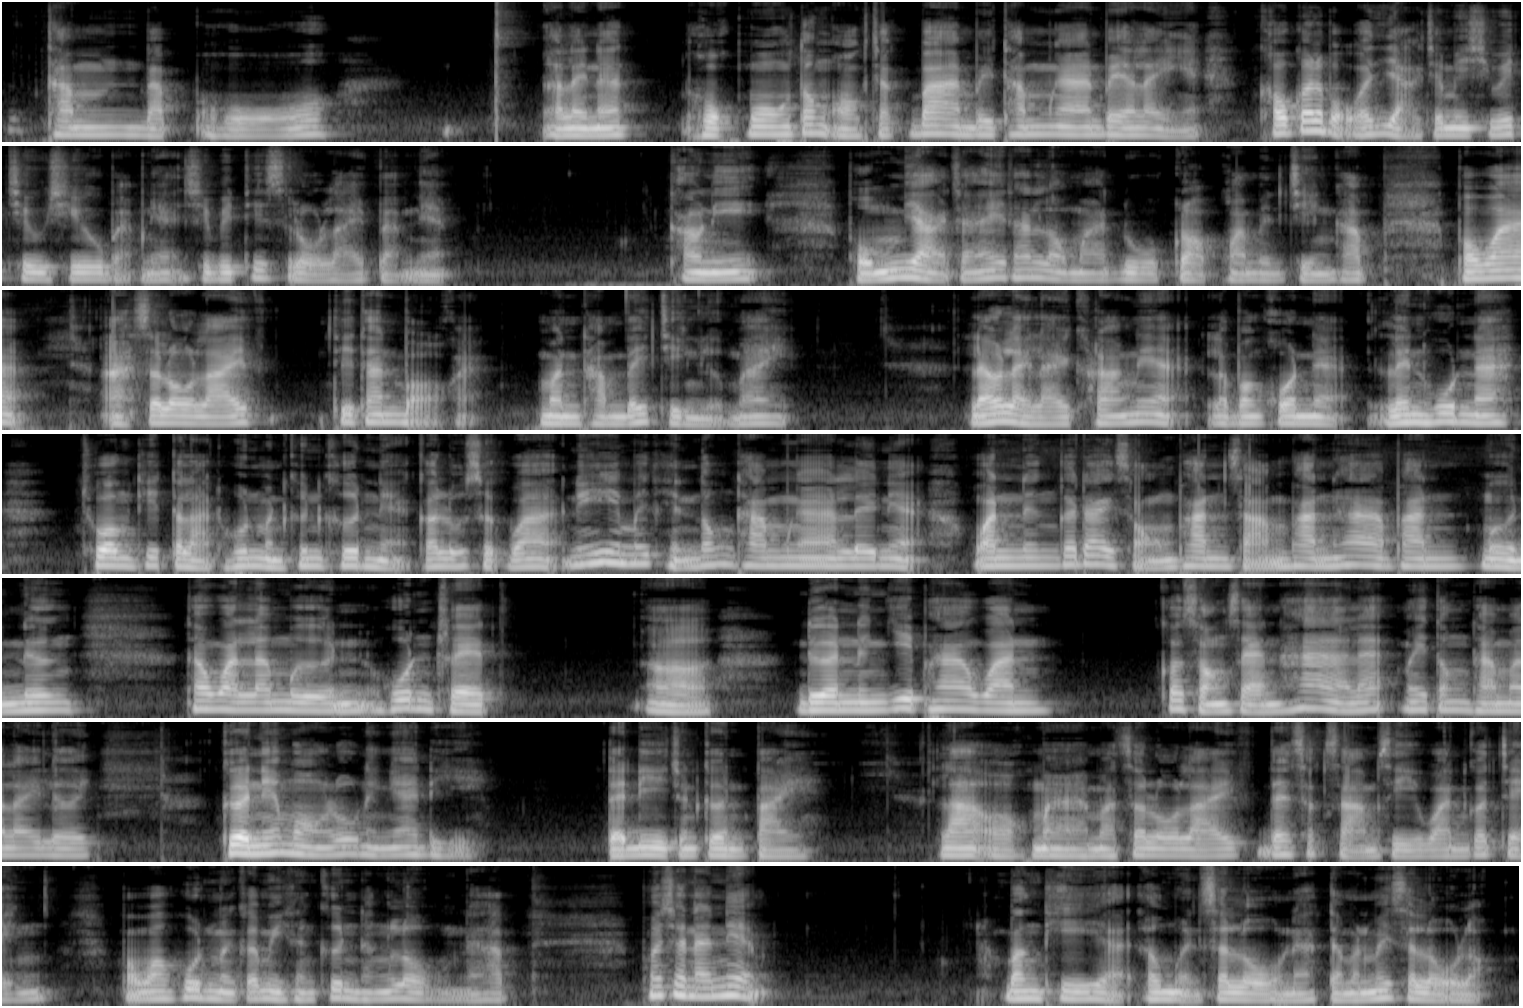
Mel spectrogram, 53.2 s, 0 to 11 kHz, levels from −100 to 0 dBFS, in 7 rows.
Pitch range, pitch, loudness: 115-140 Hz, 125 Hz, -28 LUFS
